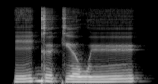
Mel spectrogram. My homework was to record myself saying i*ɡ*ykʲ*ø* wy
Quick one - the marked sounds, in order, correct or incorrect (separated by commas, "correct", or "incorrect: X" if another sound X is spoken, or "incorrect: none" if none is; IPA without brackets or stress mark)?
correct, correct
